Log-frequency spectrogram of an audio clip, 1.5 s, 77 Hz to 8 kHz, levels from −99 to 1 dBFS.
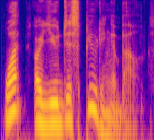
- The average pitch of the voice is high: No, medium, 140 Hz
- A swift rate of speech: No, average, 195 wpm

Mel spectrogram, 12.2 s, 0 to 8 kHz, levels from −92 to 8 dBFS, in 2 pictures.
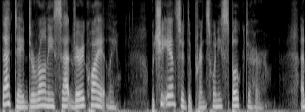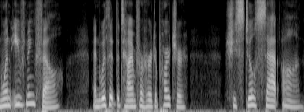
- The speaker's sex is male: No, female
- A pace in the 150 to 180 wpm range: Yes, average, 155 wpm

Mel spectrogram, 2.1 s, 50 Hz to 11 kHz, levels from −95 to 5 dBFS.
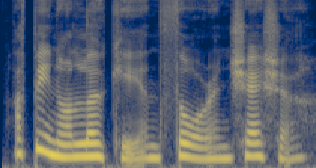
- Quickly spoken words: Yes, fast, 230 wpm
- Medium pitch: No, high, 205 Hz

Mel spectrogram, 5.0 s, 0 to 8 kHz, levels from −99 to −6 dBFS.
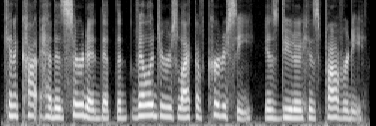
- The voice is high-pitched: Yes, high, 215 Hz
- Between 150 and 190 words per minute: Yes, average, 165 wpm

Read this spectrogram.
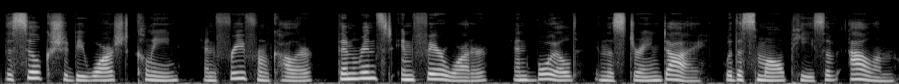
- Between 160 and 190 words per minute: Yes, average, 180 wpm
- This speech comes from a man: No, female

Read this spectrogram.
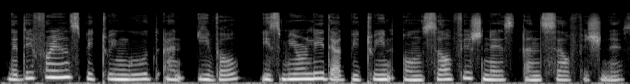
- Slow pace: Yes, slow, 125 wpm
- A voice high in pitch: Yes, high, 235 Hz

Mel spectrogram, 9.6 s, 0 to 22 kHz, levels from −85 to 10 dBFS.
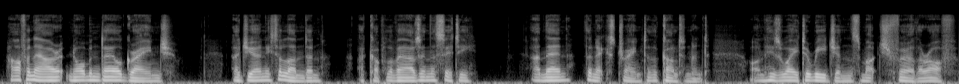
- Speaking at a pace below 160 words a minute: No, average, 190 wpm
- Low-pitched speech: Yes, low, 115 Hz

